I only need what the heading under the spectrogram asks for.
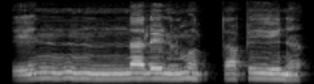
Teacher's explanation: لل دونوں لاموں کو باریک پڑھیں گے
